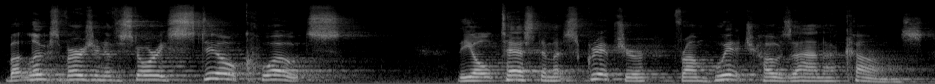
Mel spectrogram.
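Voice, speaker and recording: A man preaching a sermon as pastor, slow and deliberate, leaning hard on key words. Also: high voice. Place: church sanctuary. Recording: echoey hall with long reverb.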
